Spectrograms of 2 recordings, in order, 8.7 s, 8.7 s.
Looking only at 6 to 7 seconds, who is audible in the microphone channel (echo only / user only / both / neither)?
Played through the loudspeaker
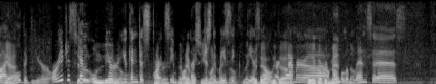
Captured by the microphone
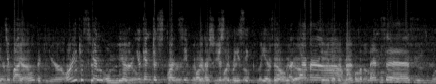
echo only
